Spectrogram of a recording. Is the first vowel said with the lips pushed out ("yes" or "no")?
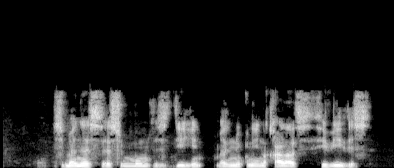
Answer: no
